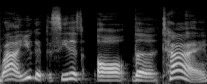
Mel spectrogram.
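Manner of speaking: ordinary talk, nothing marked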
